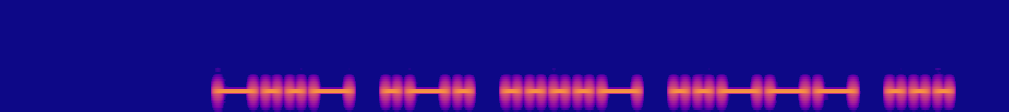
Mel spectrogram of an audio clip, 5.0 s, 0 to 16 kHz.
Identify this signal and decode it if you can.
Morse code, heard as a keyed tone, about 20 wpm, 700 Hz. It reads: XR42S
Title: Code Groups - 5 Letter:Numbers - 20wpm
